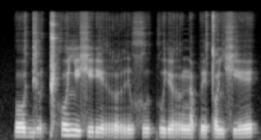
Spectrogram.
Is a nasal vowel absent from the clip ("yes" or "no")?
yes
